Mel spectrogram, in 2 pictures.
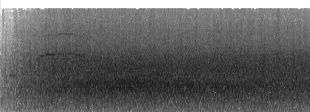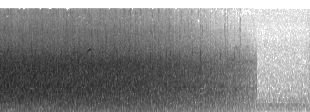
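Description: Recorded audience applause played as a segment bumper. It swells in over about two seconds, slowly tapers, and fades out to silence shortly before the end.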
